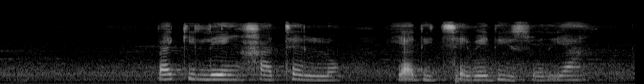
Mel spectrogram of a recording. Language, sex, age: Southern Sotho, female, 23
